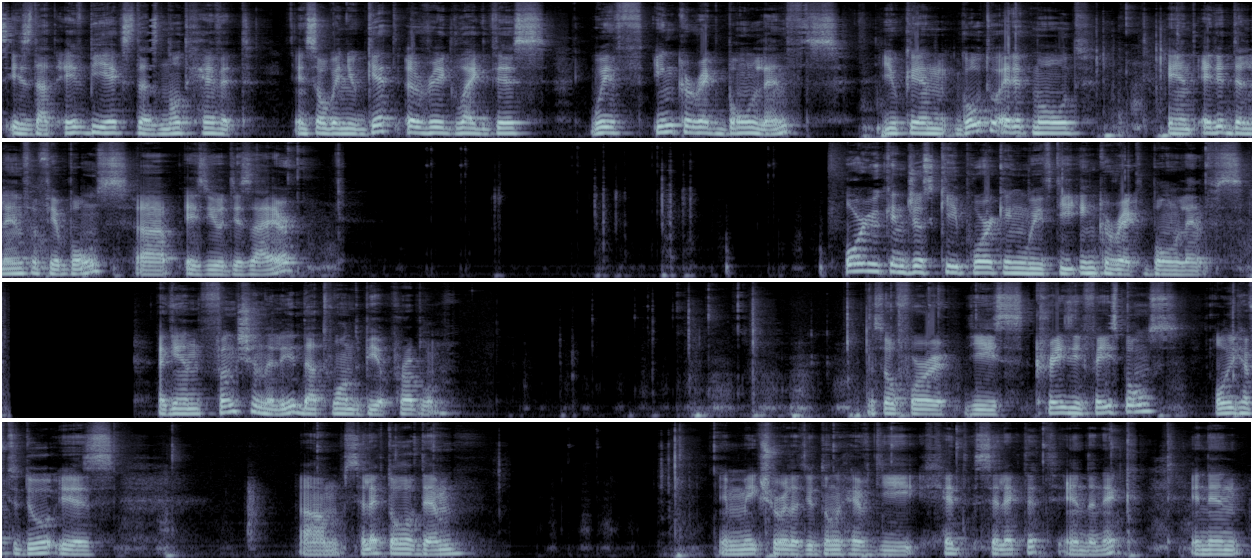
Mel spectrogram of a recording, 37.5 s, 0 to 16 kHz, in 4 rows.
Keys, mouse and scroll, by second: 7.0 Tab, 8.3 s, 8.3 s, 8.7 s, 12.5 click, 12.8 click, 13.0 s, 13.8 Tab, 13.9 r, 14.4 Tab, 14.5 s, 18.4 shift+click, 19.0 s, 22.9 Tab, 23.2 scroll down 2, 23.5 shift+middle click, 23.7 middle click, 24.0 shift+middle drag, 24.5-25.1 scroll up 1, 25.1 scroll up 1, 25.2 shift+middle drag, 25.7 click, 26.1 middle click, 26.5-26.8 scroll down 1, 26.8-27.2 middle drag, 27.4 Tab, 28.2 middle click, 29.4-30.5 middle drag, 30.7-31.2 scroll up 3, 31.1 middle click, 32.1 scroll down 1, 32.3 click, 32.7-33.0 scroll up 3, 33.2 shift+middle click, 34.1 middle click, 34.8 ctrl+click, 35.9 ctrl+click.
